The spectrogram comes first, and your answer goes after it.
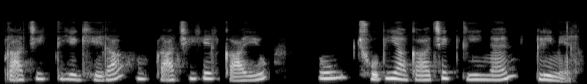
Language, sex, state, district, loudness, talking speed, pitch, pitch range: Bengali, female, West Bengal, Jalpaiguri, -17 LUFS, 135 wpm, 245 Hz, 215-275 Hz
